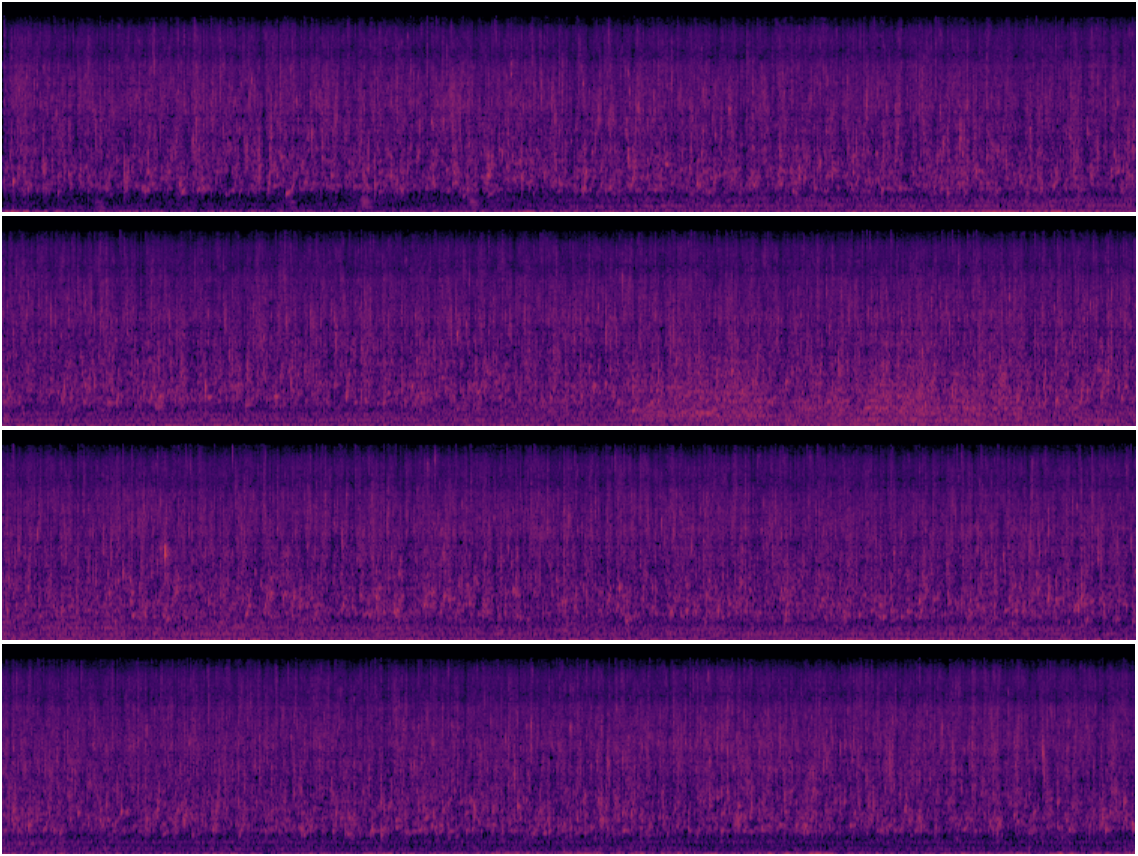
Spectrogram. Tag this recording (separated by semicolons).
bubbling; flow; garden; humming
